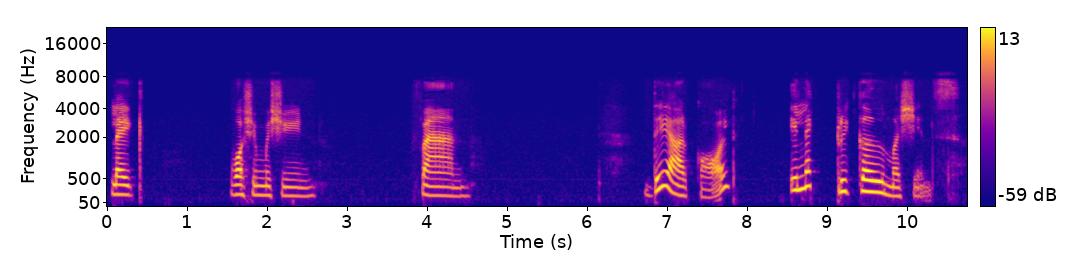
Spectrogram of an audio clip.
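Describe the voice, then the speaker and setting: A woman's voice: fairly low pitch, animated, extremely slow, long pauses. A woman teacher giving a read-along lesson for young children, explaining in a didactic way and checking understanding with short questions. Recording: dull, echoey room recording.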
